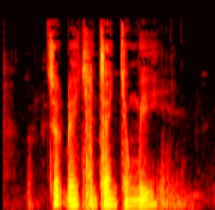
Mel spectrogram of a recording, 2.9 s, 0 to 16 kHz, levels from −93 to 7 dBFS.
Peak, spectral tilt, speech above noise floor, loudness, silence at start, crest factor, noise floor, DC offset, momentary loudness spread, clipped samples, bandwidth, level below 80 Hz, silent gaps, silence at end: 0 dBFS; -4.5 dB/octave; 30 dB; -20 LUFS; 0.35 s; 22 dB; -49 dBFS; under 0.1%; 15 LU; under 0.1%; 11.5 kHz; -42 dBFS; none; 0.4 s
